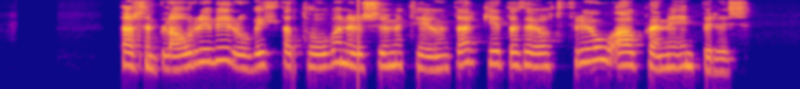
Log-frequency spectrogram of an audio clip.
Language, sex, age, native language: Icelandic, female, 40-49, Icelandic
